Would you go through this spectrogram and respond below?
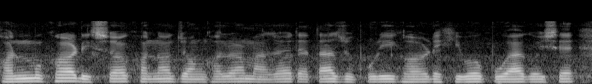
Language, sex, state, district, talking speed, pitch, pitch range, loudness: Assamese, male, Assam, Sonitpur, 110 wpm, 125 Hz, 125-130 Hz, -18 LUFS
